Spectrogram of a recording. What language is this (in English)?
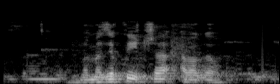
Kinyarwanda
